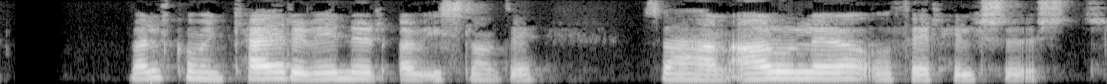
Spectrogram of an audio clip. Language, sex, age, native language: Icelandic, female, 40-49, Icelandic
